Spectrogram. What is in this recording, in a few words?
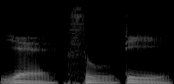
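"yethuti", concatenated syllables; Affixing experiment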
